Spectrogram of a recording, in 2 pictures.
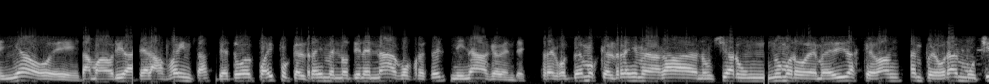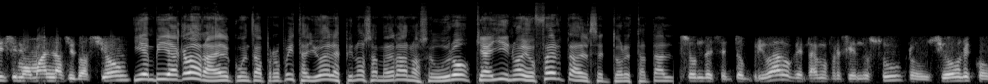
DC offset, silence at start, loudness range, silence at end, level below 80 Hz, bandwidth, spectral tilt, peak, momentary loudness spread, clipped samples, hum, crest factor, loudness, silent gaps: under 0.1%; 0 s; 4 LU; 0 s; -60 dBFS; 15.5 kHz; -5.5 dB/octave; -2 dBFS; 8 LU; under 0.1%; none; 16 dB; -19 LUFS; none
